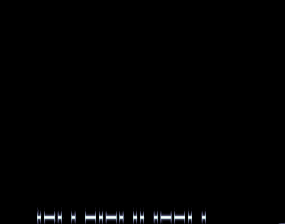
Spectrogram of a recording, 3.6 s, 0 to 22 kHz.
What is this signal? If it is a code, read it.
Morse code, heard as a keyed tone, about 28 wpm, 700 Hz. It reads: RECIPE
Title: Sentences from Top 1200 Words - New Word Drill - 28wpm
